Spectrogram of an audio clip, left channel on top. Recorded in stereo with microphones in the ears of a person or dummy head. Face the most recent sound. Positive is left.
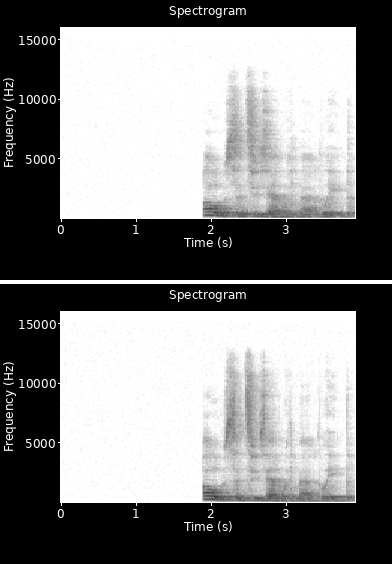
turn(degrees=-55)  # may be behind; listen again after turning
